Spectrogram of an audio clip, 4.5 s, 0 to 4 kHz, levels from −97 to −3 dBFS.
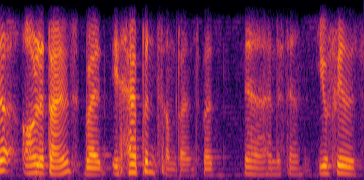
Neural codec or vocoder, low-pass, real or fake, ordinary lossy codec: none; 3.6 kHz; real; Opus, 32 kbps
